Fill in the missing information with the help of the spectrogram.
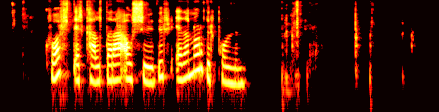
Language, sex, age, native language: Icelandic, female, 18-19, Icelandic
